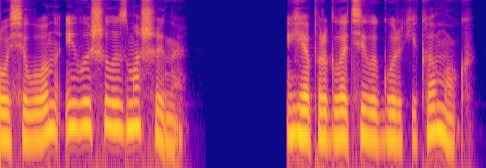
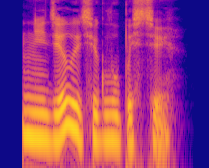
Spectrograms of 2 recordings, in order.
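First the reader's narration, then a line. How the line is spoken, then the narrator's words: Cold. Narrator (Russian): сказал холодно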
